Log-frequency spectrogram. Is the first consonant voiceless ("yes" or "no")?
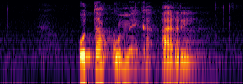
yes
